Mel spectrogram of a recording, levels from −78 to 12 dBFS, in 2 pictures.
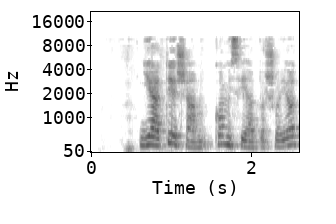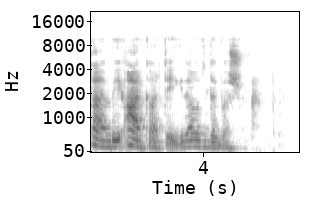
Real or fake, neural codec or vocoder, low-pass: real; none; 9.9 kHz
